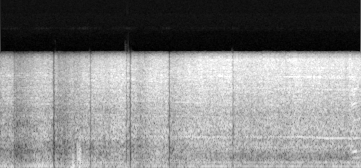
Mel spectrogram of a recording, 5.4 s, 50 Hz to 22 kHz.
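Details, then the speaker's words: 1997 Ford Ranger that sometimes starts hard and runs as if choked, recorded at the rear by the exhaust: an uneven idle with an irregular putting chuff and possibly some backfire. The owner is unsure whether it is air, fuel or spark and notes mismatched coil wires. "exhaust is kind of rocking back and forth and it's kind of putting and putting r a little"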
